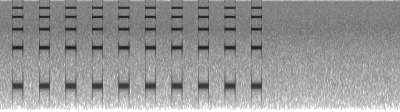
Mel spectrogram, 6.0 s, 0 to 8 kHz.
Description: Beep code, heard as beeps from a small speaker, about 710 Hz. 10 short. In AMI BIOS tables: CMOS shutdown register error.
